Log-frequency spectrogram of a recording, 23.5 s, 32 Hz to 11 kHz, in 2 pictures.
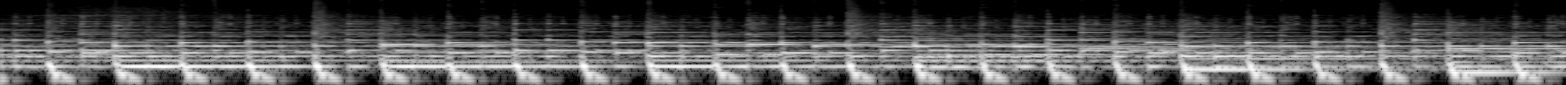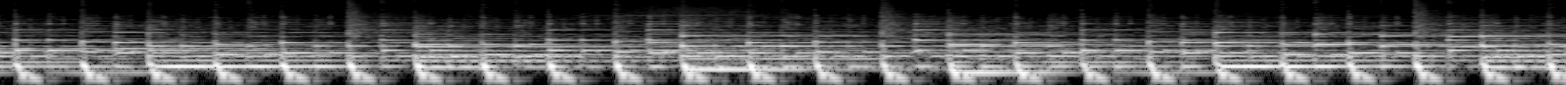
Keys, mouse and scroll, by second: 0.1 right click, 2.2 click, 2.3 right click, 4.2 right click, 11.5-14.3 right drag, 14.7-17.6 right drag, 18.8-20.3 right drag.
